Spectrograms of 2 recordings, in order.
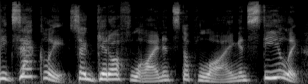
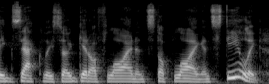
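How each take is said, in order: First: High, emphatic telling-off; firm scolding. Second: Said in the usual way. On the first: Retold or imitated. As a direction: order him off, raised and punchy. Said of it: "I said". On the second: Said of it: "And in response to".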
